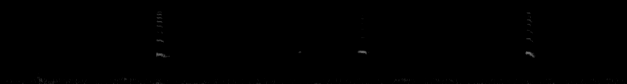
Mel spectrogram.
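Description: Marker tip squeaking on a glass lightboard while letters are written: three short, high squeaks about two seconds apart, with a fainter one between, over near silence.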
